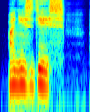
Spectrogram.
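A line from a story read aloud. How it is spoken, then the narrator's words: Whisper. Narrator (Russian): прошептал Нат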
